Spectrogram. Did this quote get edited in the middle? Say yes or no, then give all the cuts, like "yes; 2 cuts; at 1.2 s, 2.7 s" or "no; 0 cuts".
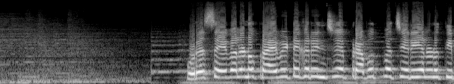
yes; 1 cut; at 1.4 s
